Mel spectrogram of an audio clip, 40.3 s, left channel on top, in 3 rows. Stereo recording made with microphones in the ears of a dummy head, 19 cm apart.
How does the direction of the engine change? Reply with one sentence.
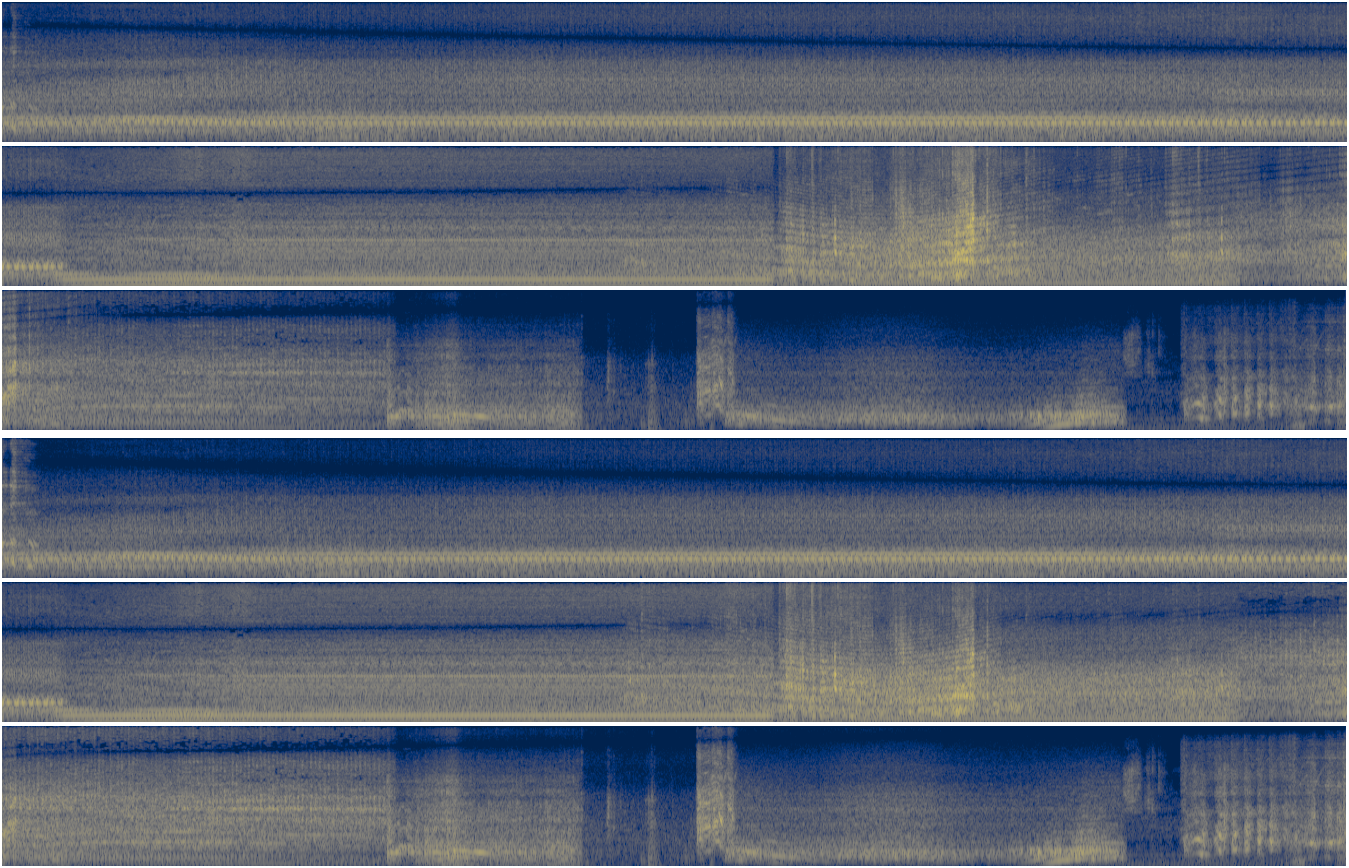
You can hear the engine go from the left side to the right.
